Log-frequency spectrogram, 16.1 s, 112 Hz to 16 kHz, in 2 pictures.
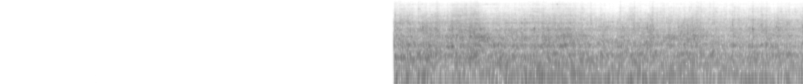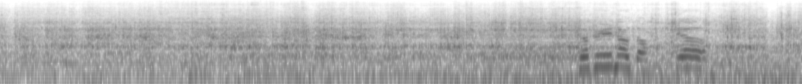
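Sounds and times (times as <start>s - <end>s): wind and road noise: 4.0s - 16.0s.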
